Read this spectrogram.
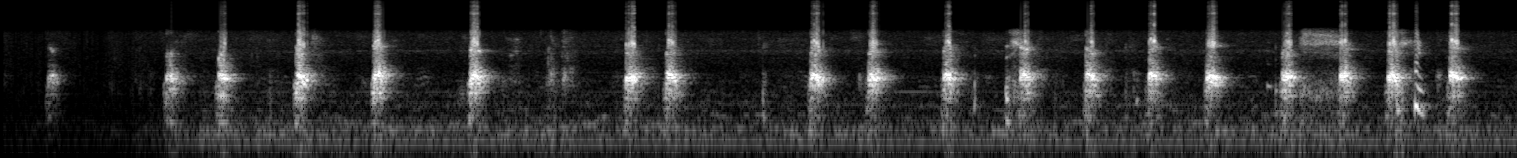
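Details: Boston Terrier Anna, a pet dog, barking at a painting of Otto as a puppy: about eighteen sharp barks, first spaced then coming roughly every second, over a low steady indoor hum.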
